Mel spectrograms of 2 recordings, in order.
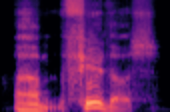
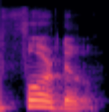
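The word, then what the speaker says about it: Fordow: Firdos.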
